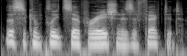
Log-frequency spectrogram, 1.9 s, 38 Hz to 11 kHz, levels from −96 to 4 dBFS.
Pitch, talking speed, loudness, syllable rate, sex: 125 Hz, 190 wpm, -17 LUFS, 7.5 syllables/s, male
